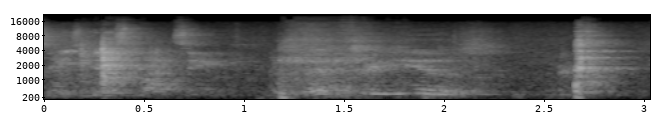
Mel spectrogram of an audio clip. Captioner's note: dryly; assistant thinking, footsteps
